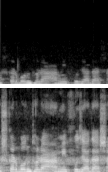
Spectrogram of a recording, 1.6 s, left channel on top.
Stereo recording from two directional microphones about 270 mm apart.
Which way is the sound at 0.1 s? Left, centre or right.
Right.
